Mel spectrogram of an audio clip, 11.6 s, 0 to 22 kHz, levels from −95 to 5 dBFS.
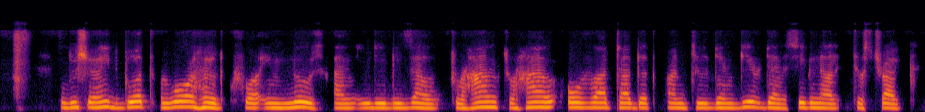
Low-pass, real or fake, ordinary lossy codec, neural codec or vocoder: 7.2 kHz; fake; Opus, 32 kbps; codec, 16 kHz, 1.1 kbps, Voila-Tokenizer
